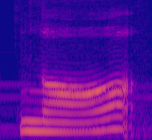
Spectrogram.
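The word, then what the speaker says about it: 我: NG is like the one in sing. This is what I taught you before. Ngọ. You mean like fuck up voice? Yeah, similar. Ngọ, which me or I.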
